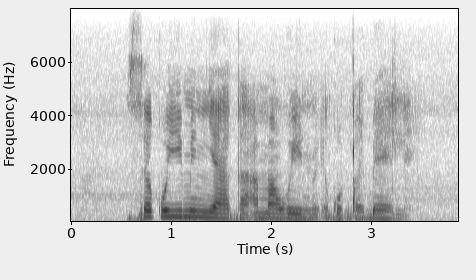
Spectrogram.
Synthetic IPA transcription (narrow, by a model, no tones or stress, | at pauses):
sekʼujimiɲakʼaʔamawenuʔekʼuɡ͡ǃʱwɛɓɛːlɛ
